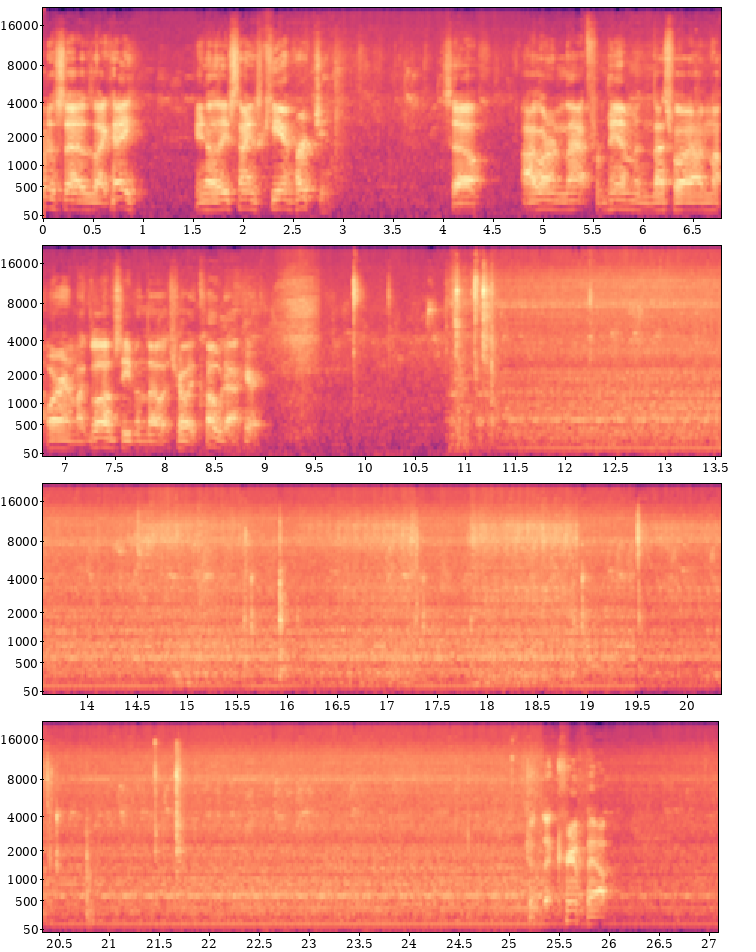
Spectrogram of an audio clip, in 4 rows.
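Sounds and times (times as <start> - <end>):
small clicks: 9.9 - 25.4
cutter rasping on brass cases: 10.8 - 25.4
small electric motor running: 10.8 - 27.0.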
